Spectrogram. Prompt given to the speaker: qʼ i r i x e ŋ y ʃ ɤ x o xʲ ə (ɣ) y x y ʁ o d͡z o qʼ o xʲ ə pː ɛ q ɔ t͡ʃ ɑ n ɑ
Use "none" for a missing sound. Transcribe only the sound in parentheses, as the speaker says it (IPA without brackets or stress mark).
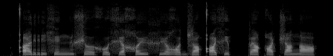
χ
